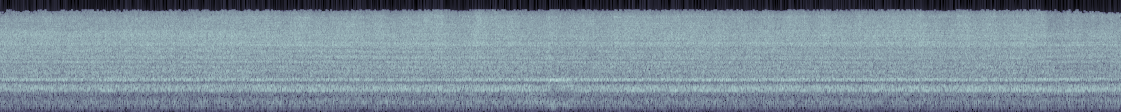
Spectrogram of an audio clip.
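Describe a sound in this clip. A steam locomotive hisses loudly and steadily as steam escapes.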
